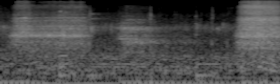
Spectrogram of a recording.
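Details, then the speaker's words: Adult demonstrating stuffy nose, possibly from allergies, before neti pot rinse: noisy sniffing in and out through the nose with thick, partly obstructed airflow, not fully blocked; nasal congestion. "you can hear it, like it's blocked. And it's not like blocked off, but it definitely, I can breathe better."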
